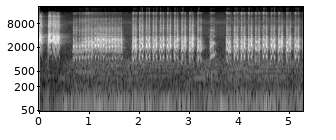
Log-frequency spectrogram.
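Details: Long-tailed shrike calling persistently, used as a lure to make other shrikes sing: dense buzzy, grating bursts in rapid rhythmic pulses, one long rasping run then a series of short repeated harsh notes after brief pauses.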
